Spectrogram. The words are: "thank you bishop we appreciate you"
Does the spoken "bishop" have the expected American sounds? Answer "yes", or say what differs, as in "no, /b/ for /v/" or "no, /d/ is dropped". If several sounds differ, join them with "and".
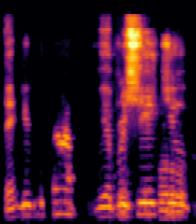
no, /ʃ/ is dropped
